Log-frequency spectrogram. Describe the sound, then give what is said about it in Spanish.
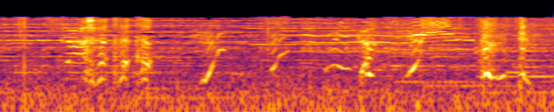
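Several short, rising-and-falling cat meows come one after another over a steady bed of background noise, moderately loud, with a busy, clattering atmosphere underneath. “¡Gato! Aquí.”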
